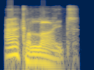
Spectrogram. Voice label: "acolyte", British

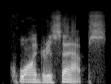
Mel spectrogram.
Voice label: "quadriceps", American

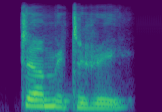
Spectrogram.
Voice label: "termitary", Indian

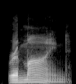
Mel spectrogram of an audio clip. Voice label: "remind", American

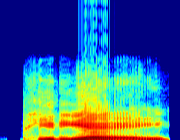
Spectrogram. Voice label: "PTA", American

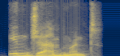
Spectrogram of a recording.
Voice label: "Enjambment", Indian

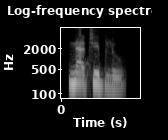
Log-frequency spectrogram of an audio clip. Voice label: "nattier blue", Indian

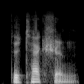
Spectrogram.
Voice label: "detection", American

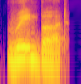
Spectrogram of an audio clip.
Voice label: "rainbird", Indian

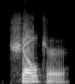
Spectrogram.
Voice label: "shelter", American

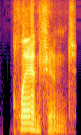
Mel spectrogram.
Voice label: "plangent", American

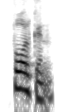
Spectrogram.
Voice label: "falcon", Indian

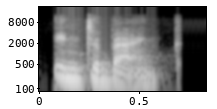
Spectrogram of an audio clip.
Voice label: "interbank", Indian

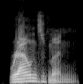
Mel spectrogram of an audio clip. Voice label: "roundsman", American

